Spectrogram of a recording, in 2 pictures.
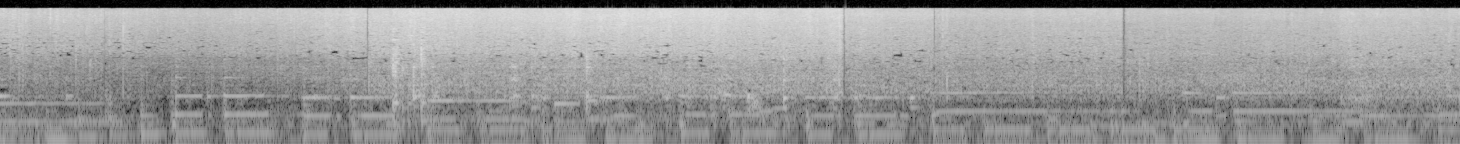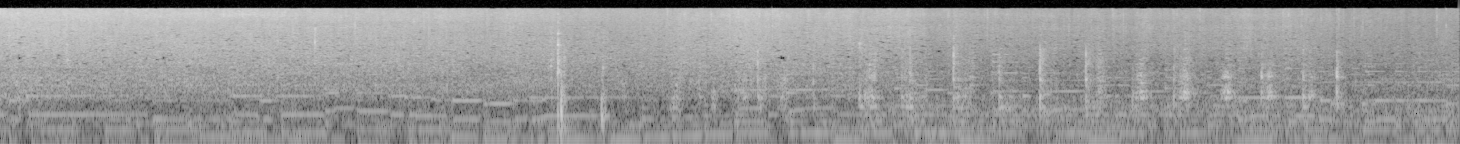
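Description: Chopped onion, then tomato, sizzling in hot olive oil in a nonstick frying pan while being stirred with a wooden spoon; the sizzle is loudest a few seconds in. Near the end comes a run of short clicks as the spoon works against the pan. Soft background music plays underneath.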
